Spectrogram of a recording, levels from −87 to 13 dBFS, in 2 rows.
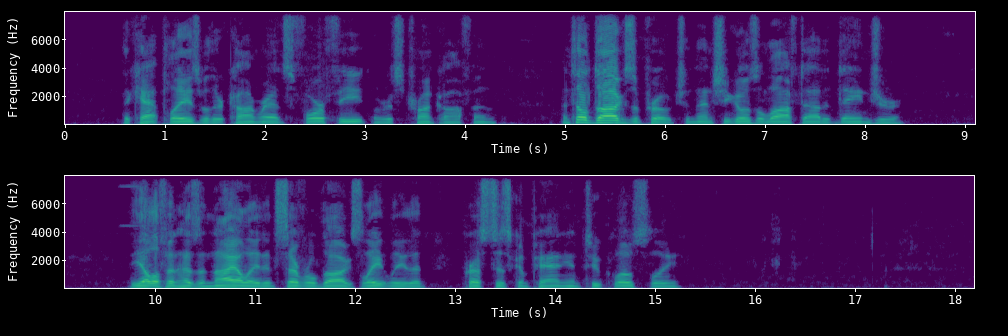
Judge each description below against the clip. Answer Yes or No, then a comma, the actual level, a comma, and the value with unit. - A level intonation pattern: Yes, narrow, 2.2 semitones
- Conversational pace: No, slow, 115 wpm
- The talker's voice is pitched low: Yes, low, 110 Hz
